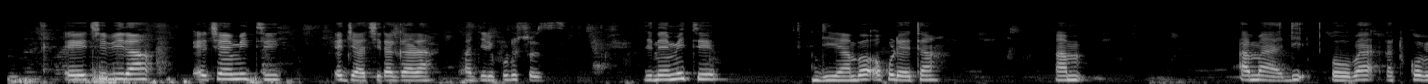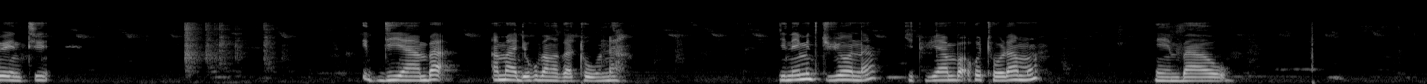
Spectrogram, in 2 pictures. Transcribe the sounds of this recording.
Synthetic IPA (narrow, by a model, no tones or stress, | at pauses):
e̞ciβiɾaece̞ːmitʰi | e̞ɟaːciɾaɡalaaɟiɾikuluso̞zi | dine̞miti | dijaːmbaʔokule̞ːta | maːðioβakatu̥ko̞βe̞ntʰi | dijaːmbaː | maːðio̞kuβaːŋɡaɡatoːnda | ɟine̞ːmit̬icujo̞naɟitujaːmbao̰ketʰo̞ːlamu | embaːwo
